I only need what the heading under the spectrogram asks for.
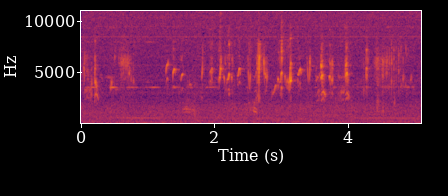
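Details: Courtship song of a bull-headed shrike in Japan: scattered squeaky high notes and short chattering twitters in an irregular stream, with a faint steady whistle-like tone and low hum behind.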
